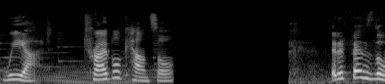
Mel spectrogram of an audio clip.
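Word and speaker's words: Wiyot: a representative of the Wiiat, pronounced WEAT, tribal council.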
